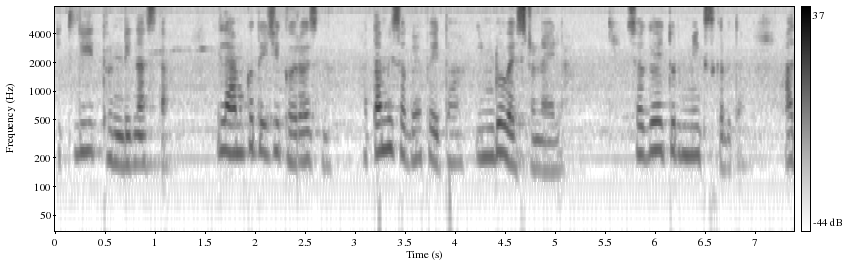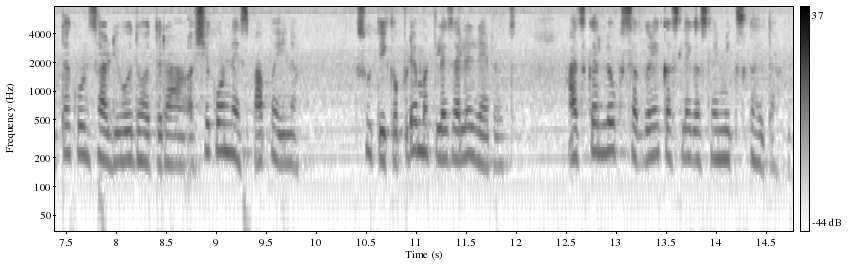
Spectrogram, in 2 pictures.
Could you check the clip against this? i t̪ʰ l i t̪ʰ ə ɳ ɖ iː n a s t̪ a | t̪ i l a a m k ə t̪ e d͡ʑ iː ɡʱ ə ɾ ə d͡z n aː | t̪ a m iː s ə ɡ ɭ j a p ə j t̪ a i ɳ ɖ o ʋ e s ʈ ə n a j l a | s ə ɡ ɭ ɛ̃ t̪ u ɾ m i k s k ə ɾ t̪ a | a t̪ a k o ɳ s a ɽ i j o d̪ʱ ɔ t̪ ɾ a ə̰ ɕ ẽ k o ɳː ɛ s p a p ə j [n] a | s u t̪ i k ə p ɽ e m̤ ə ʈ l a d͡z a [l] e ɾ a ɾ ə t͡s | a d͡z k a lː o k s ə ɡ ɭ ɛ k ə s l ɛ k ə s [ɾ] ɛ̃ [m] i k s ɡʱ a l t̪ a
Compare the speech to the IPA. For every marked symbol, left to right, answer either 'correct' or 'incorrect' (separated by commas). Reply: correct, correct, incorrect, correct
